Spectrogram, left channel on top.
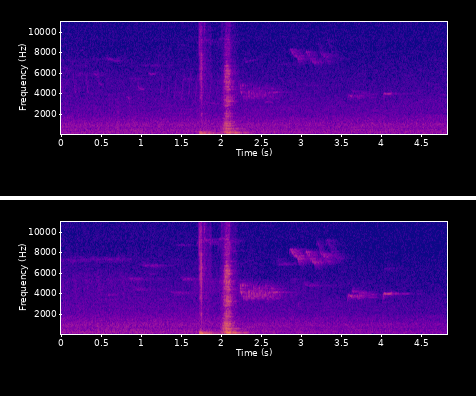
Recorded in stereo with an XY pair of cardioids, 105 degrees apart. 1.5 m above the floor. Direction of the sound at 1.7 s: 40° right.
